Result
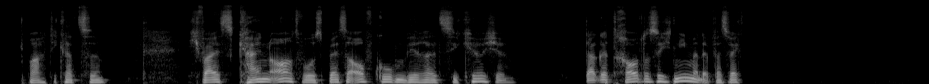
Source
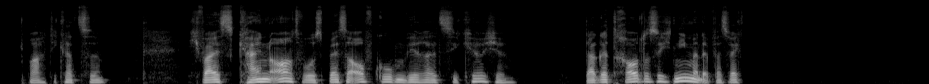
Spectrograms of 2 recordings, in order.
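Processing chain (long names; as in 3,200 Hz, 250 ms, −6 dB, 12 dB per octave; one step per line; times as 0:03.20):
downward compressor 3 to 1, threshold −27 dBFS, peak gain reduction 9 dB
0:04.90–0:06.06: high-pass filter 160 Hz 12 dB per octave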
